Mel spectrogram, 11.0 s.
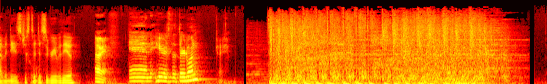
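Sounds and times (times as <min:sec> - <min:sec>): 
speech: 0:00.0 - 0:04.6
gunfire barrage from a film scene: 0:05.4 - 0:10.6.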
